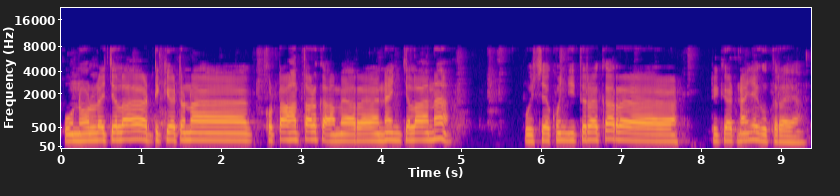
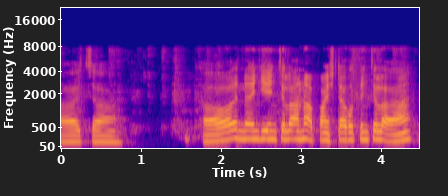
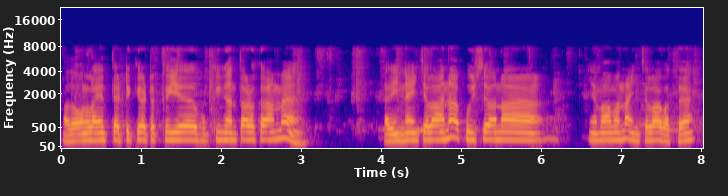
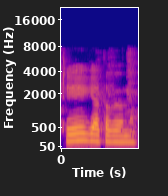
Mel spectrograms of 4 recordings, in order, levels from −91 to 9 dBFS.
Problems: background sounds at intervals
